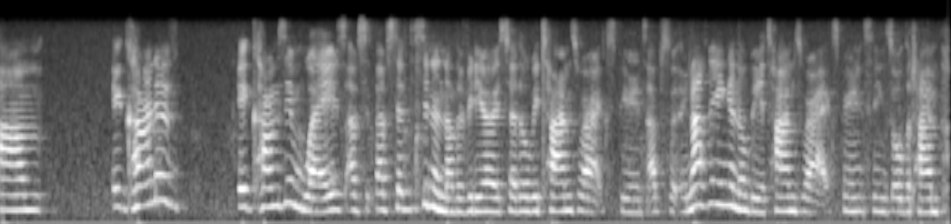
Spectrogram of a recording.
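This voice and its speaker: A woman's voice: medium pitch, fairly quick, a bit bright. A young woman with an Australian accent chatting casually in a rambling, self-deprecating, informal way as she answers viewer questions. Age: young adult. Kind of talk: casual chat. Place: indoors at a computer. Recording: dull lo-fi sound, faint background noise.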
